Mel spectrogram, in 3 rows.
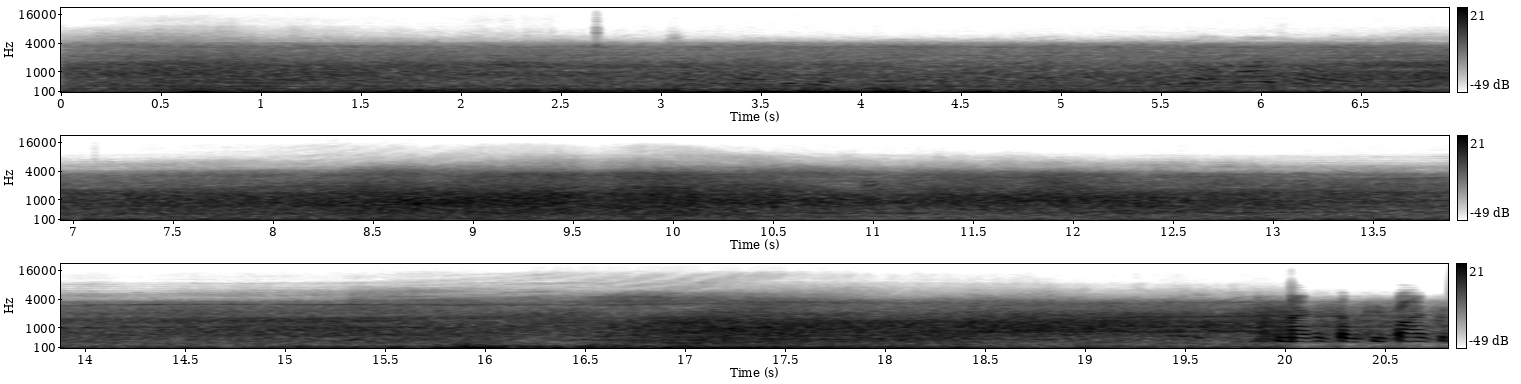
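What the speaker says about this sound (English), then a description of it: "runway 10 right, clear for takeoff" An airliner's jet engines roar continuously on takeoff from runway 10 right at Dublin Airport in summer, loud and broad with a swelling, shifting whine. Air traffic control radio talk runs over it.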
